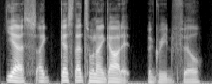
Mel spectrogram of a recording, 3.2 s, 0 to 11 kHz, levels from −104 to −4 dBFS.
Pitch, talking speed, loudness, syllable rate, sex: 115 Hz, 190 wpm, -19 LUFS, 4.2 syllables/s, male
